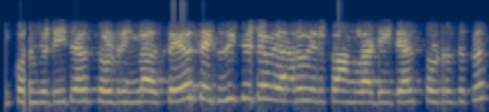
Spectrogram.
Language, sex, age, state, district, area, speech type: Tamil, female, 30-45, Tamil Nadu, Cuddalore, urban, conversation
